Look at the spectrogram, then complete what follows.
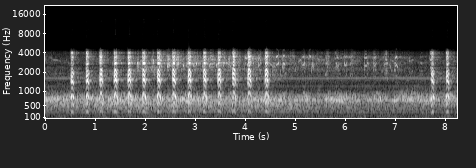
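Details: Egyptian goose on 18 May 2019 at 06:25 giving a quick run of harsh honks for about four seconds, then falling silent before two more notes at the end, background hum throughout.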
